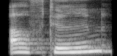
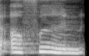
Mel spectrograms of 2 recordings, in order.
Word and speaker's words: often: دوستان توجه کنید، often رو گاهی اوقات به صورت often، یعنی همونطور که نوشته میشه، میخونن، اما بیشتر حالت often معمول هست، پس هر دو تلفظ درست هست.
